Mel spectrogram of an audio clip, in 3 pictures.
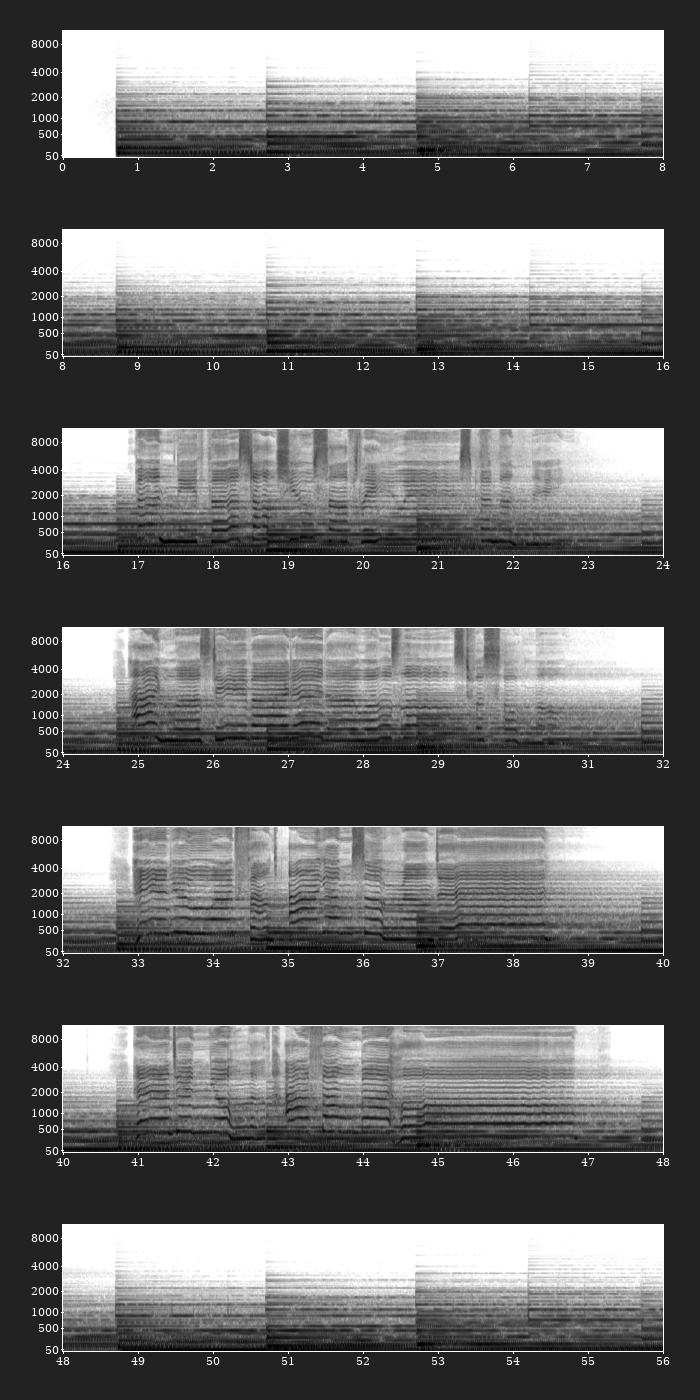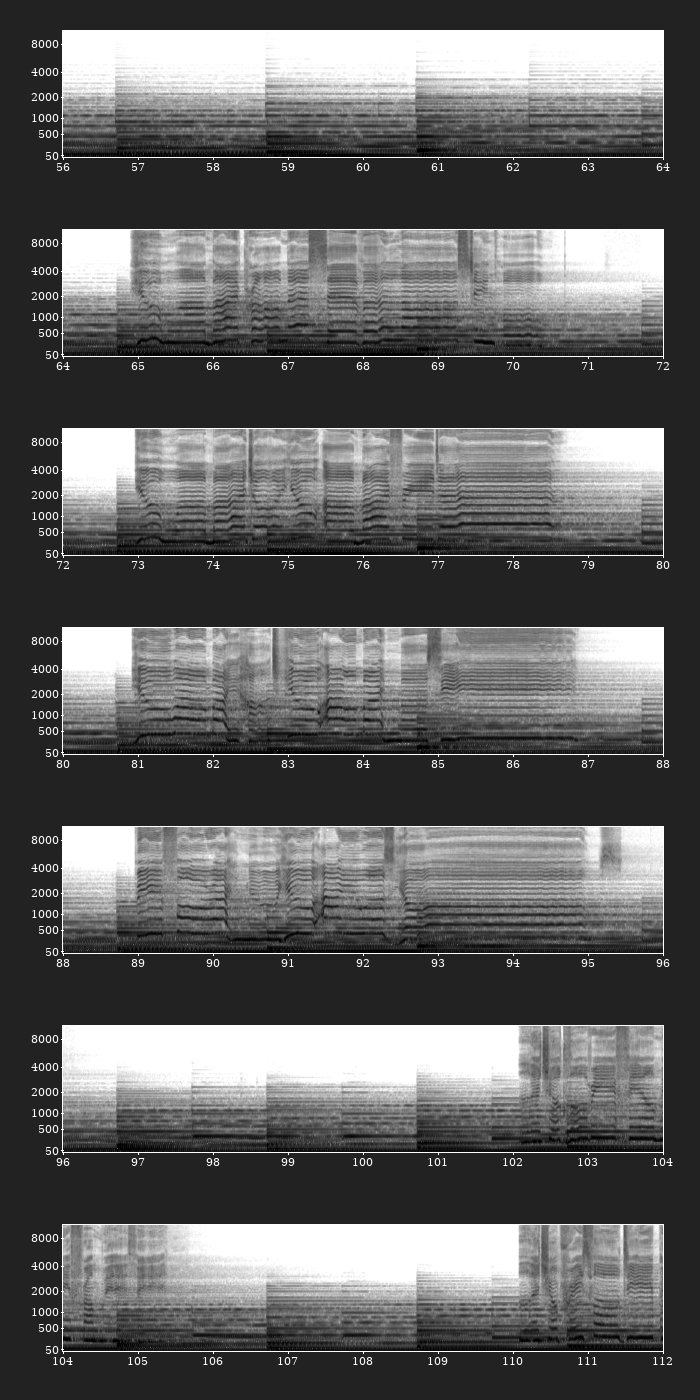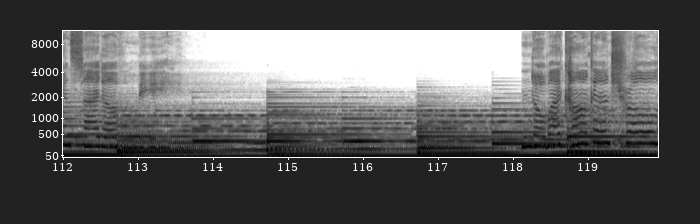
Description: fun song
